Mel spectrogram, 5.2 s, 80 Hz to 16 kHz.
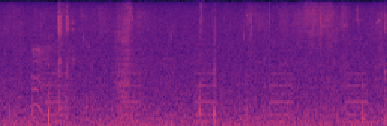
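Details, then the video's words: Five-day-old kitten, born 31 August 2014, giving a faint, brief rising-and-falling mew near the start, then soft clicks and rustling over a quiet, steady background hum. "生後５日目 アクビやくしゃみやミュウミュウ"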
